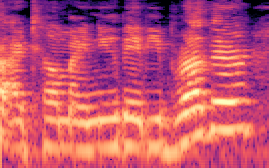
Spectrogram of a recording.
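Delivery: usual speaking voice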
